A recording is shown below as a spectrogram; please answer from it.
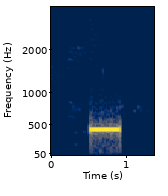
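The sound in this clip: A telephone call tone from a mobile phone: one steady mid-pitched beep of under half a second sounds alone between near silence.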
